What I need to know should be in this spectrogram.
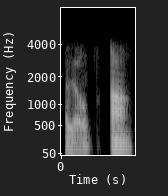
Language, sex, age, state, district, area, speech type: Manipuri, male, 45-60, Manipur, Imphal West, urban, conversation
